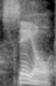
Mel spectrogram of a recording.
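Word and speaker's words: Šalé: Now, it's pronounced Sale,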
